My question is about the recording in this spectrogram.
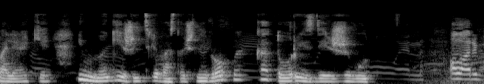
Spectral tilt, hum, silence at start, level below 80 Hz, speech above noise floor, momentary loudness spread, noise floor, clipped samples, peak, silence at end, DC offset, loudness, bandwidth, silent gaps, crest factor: -5 dB/octave; none; 0 s; -54 dBFS; 25 dB; 8 LU; -44 dBFS; under 0.1%; -6 dBFS; 0 s; under 0.1%; -20 LUFS; 11.5 kHz; none; 14 dB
